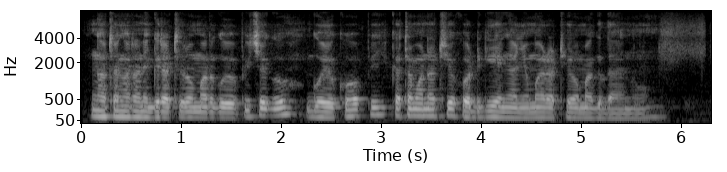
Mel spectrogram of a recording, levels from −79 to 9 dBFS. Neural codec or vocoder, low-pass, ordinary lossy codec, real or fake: none; none; none; real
